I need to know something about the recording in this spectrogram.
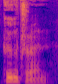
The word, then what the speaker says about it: Gudrun: 2 children were born to the royal pair, Ortwin and Gudrun, pronounced Gudrun, both of whom were strong and blooming as Nordland roses.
